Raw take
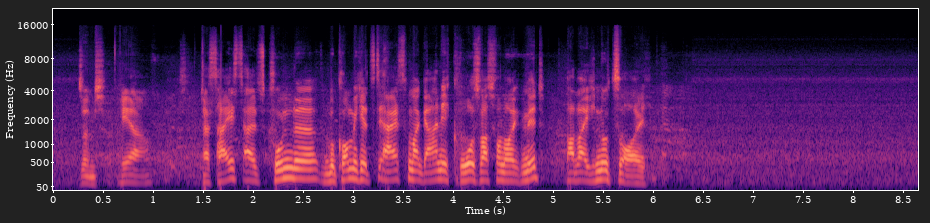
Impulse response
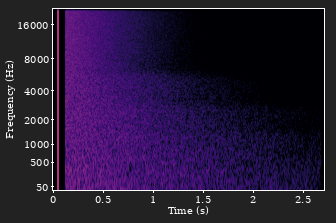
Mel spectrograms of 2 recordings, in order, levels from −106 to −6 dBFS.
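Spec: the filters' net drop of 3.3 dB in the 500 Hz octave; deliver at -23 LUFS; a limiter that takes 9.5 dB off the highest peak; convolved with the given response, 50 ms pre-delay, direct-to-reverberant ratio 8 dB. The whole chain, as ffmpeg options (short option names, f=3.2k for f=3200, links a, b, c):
-filter_complex "[0:a]equalizer=f=500:t=o:g=-4,alimiter=level_in=3dB:limit=-24dB:level=0:latency=1,volume=-3dB,asplit=2[a][b];[1:a]atrim=start_sample=2205,adelay=50[c];[b][c]afir=irnorm=-1:irlink=0,volume=-3.5dB[d];[a][d]amix=inputs=2:normalize=0,volume=15dB"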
